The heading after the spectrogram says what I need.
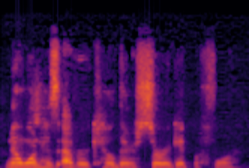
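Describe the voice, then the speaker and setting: Woman acting low-voiced, anguished young mother-to-be, bitter. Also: quick pace, creaky, dark tone, no echo. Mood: bitter, resolute. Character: troubled pregnant woman, bitter and defiant, pleading to be free. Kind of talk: dramatic script table read.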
